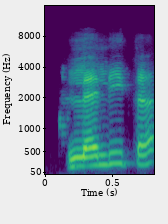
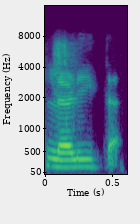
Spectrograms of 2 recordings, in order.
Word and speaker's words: Lalita: Kali and not Kali. Lalita and not Lalita.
